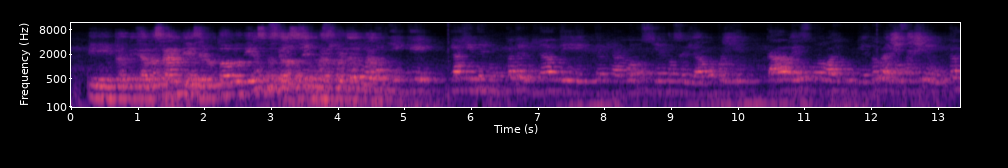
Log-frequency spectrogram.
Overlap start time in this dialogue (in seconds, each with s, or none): 3.0 s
